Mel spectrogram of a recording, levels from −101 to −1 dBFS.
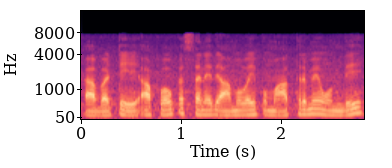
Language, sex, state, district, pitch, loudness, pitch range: Telugu, male, Andhra Pradesh, Manyam, 110 Hz, -17 LUFS, 105-125 Hz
